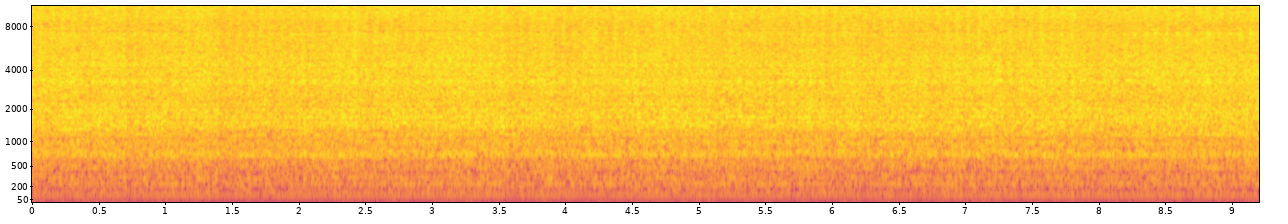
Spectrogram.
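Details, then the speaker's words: 1970s Datsun engine idling on its 6.5-year-old 12V battery after rejuvenation from deep discharge (12.76 V); even steady hiss-heavy hum, no misses, knocks or surging. "And so it's like we have a brand new battery, 6.5 years old, and completely rejuvenated."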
